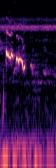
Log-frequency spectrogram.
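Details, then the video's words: Bird chirping in lush green surroundings: a bright whistled note sliding into two quick descending twitters, against a faint continuous insect whine. "bunyi kicauan burung"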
